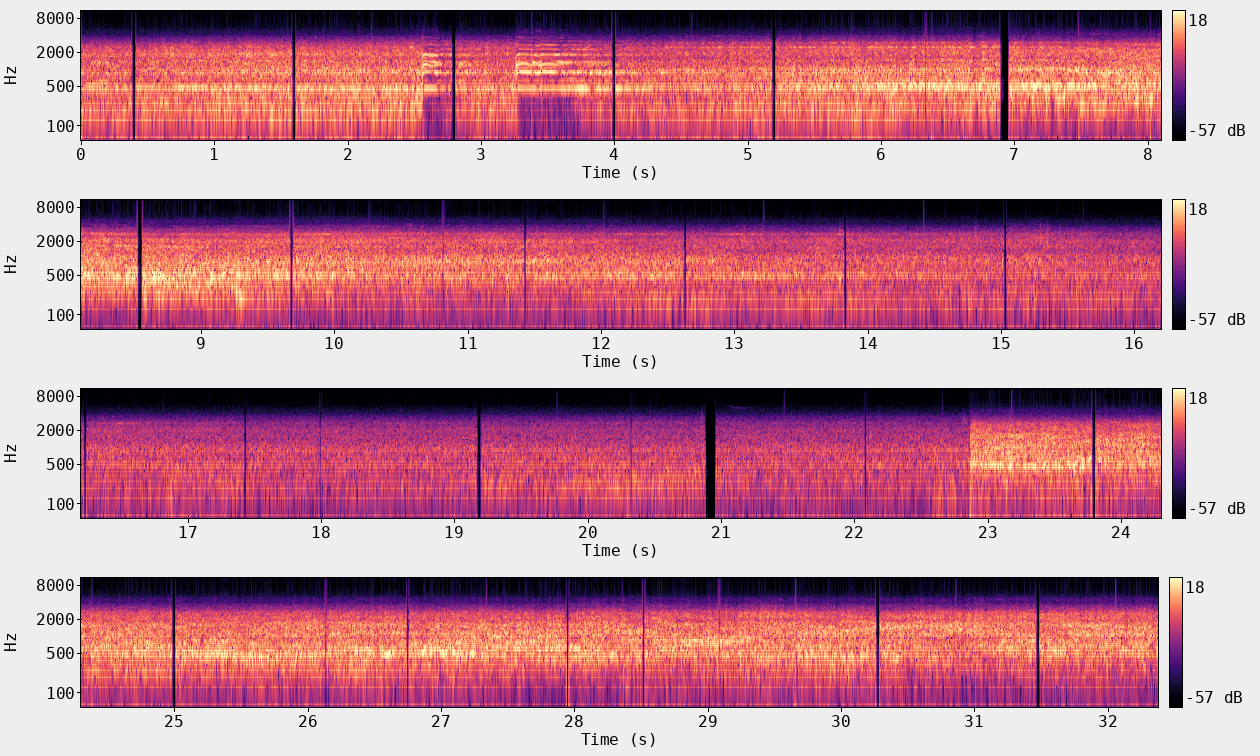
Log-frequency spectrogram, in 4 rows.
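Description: Trains running past on camcorder sound. A diesel locomotive approaches with a held horn note and a short clatter of wheels, then a quieter, steady run. From about 23 seconds a much louder, even rushing noise comes as LNER A3 steam locomotive 4472 Flying Scotsman works past with a train.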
